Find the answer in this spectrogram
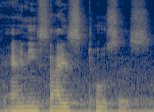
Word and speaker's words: anisocytosis: i say this word the way i pronounce it is just any size ptosis so that's how you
